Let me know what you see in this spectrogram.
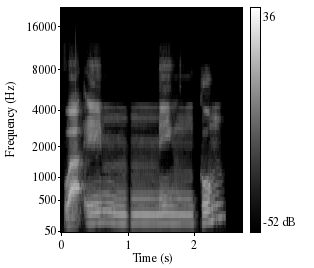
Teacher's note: Nun tasdid dibaca gunah atau mendengung ditahan dua harakat biar tampak dengungannya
